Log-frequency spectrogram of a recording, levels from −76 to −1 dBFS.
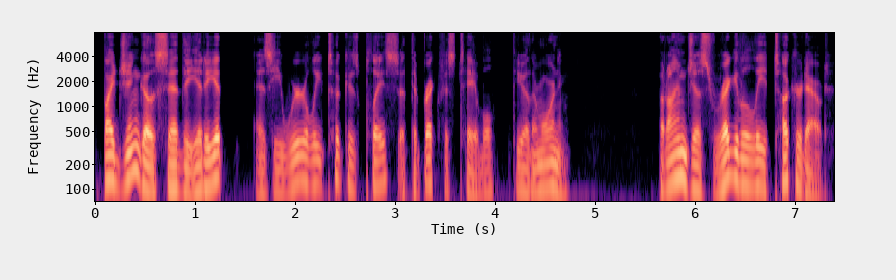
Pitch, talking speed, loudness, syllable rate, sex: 100 Hz, 195 wpm, -20 LUFS, 6.4 syllables/s, male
